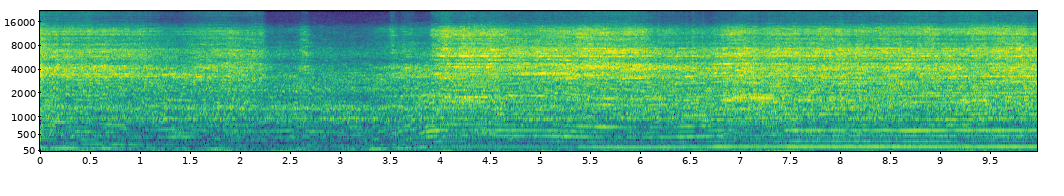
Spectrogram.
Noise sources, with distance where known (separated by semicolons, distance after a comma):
small or medium rotating saw, near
